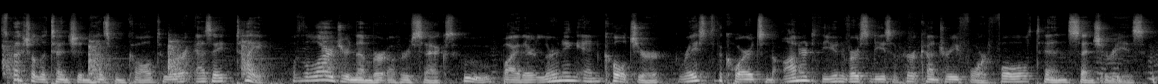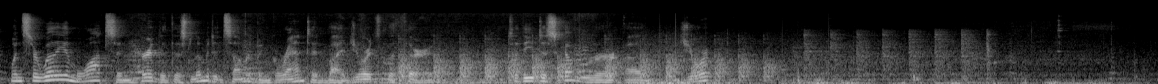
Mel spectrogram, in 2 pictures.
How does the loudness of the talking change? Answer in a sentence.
The loudness of the talking stays about the same.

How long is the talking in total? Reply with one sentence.
You can hear the talking for 19 seconds altogether.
